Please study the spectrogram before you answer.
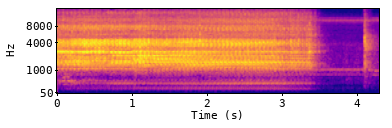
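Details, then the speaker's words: Spalted birch log being turned into a rough bowl blank on a lathe with a scraping cut: a loud, harsh rattling chatter at about three bounces a second. The tool is bouncing on hard grain and not cutting. "can just hear that that's just bouncing it hard drain the soft grain too hard bring this up green and it's it's not cutting at all"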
